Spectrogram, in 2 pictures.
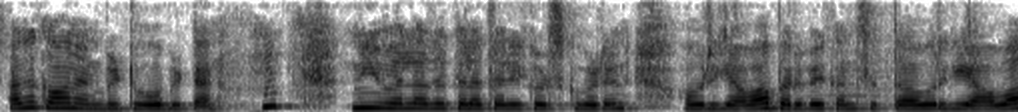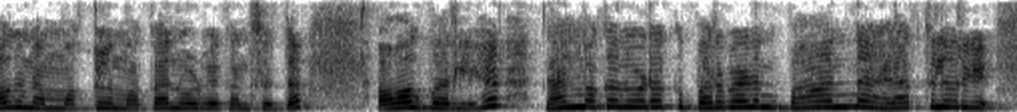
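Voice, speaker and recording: A woman playing a caring village mother who consoles her children, speaking North Karnataka Kannada in a soft, coaxing way. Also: extremely high pitch, steady tone, rapid-fire, muffled recording. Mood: consoling. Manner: soothing, coaxing. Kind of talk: family drama acting.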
